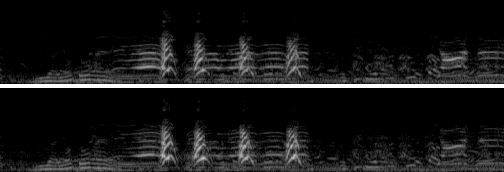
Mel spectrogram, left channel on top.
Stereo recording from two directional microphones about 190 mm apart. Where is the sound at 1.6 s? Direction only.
35° right (ahead or behind).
